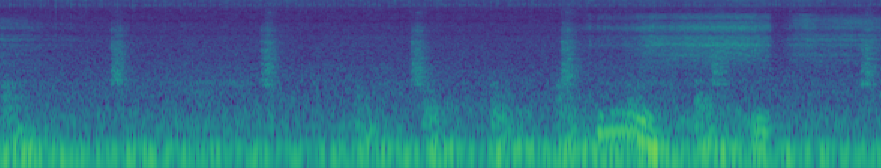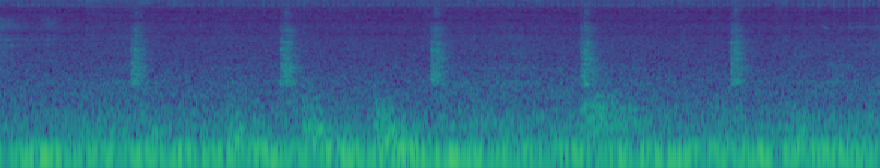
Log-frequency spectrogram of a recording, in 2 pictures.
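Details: Loud snore from a sleeping Beagle puppy, a single raspy, hissing breath near the middle, while an even ticking sounds about once a second above a low background rumble.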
